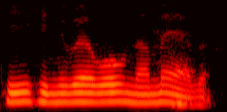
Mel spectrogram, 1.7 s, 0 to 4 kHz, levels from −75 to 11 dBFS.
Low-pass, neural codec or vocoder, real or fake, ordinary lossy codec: 3.6 kHz; codec, 16 kHz in and 24 kHz out, 1 kbps, XY-Tokenizer; fake; AAC, 16 kbps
